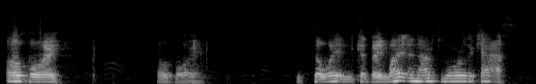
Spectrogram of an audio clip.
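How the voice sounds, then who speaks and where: A man giving casual live reaction commentary, nervous and rambling, halting and repeating his words as he goes. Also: mid-range voice, dull audio. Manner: anxious, nervous anticipation. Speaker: anime commentator reacting to a livestream event.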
